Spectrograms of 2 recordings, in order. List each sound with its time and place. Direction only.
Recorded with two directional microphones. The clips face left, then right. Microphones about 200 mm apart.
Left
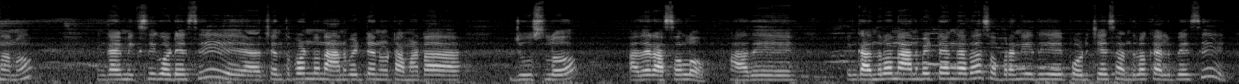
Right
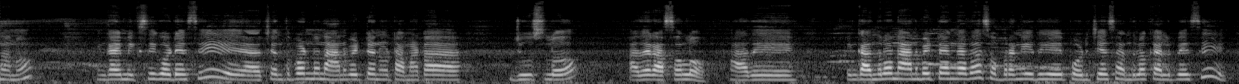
0.0 s a woman's voice: 15° right (ahead or behind)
